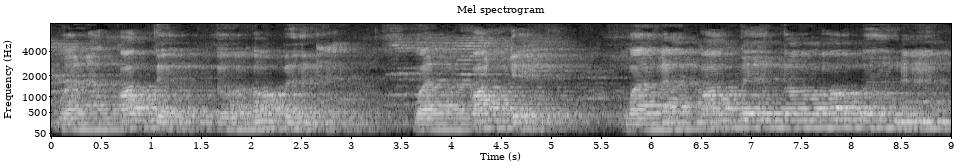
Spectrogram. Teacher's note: jumhur ulama nalika dal mayunan dod maka tetap bunyi qalqalah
